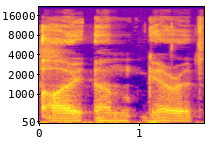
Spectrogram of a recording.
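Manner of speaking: soft, bad, put-on tree creature voice. During introductions, you show Garrett how to say his name, in a bad Groot impression. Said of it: "Say it like Vin Diesel, like your Groot".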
